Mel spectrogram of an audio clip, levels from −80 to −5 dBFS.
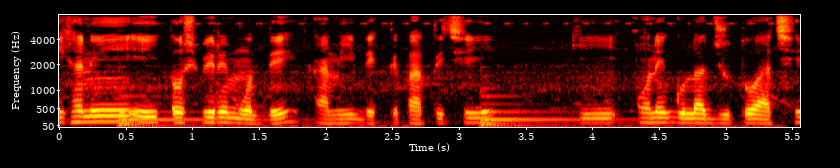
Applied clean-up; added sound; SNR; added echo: none; Bowed string instrument; 12 dB; none.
